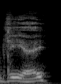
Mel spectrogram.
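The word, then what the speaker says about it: N'Jie: Clinton G, or GA, has gone to Tottenham. It's spelled NG, but apparently the N is silent. So it's Clinton GA.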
